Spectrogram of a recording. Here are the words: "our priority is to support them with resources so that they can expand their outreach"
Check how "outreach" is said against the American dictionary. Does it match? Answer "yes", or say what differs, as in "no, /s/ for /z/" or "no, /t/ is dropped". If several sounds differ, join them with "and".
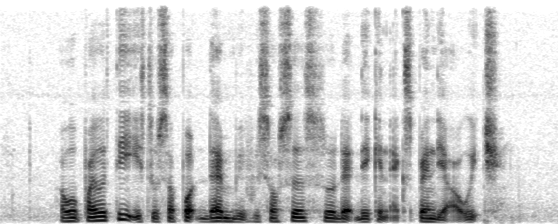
no, /w/ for /ɹ/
